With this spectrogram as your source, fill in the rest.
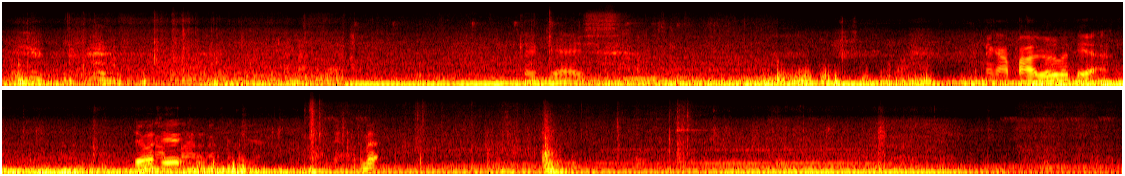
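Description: An engine rumbles low and steady as an open vehicle drives along.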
